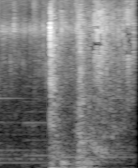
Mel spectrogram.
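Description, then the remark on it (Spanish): Water pours steadily into a bathtub, a broad rushing splash that starts with a sharp onset and continues at a constant level with no voices. The tub is being filled to bathe a pet rabbit named Pompón. “la bañera ya está casi lista.”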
